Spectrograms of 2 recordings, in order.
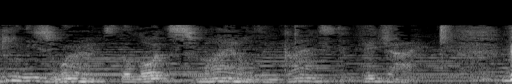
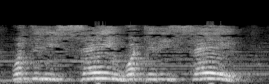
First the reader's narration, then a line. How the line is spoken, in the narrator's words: Suddenly, Vijay, he began to scream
